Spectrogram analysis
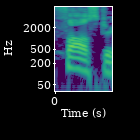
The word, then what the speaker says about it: Foster: they would spell out Foster. You see it's Foster. We know it's Foster. But the announcer would always go F-O-S-T-E-R-A. Foster. I'm like, did you have to make R 2 syllables?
